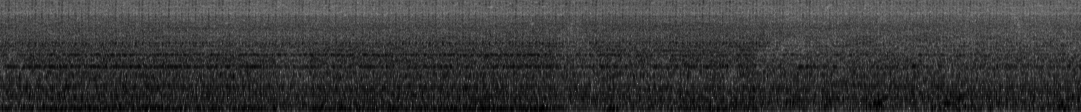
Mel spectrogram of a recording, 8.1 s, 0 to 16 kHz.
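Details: Ford F350 diesel truck, engine and transmission fully warmed up: steady high constant-pitch whine over an even diesel idle, apparently from the top of the engine near the center black box; dealers blame transmission or find nothing, cause unknown.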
